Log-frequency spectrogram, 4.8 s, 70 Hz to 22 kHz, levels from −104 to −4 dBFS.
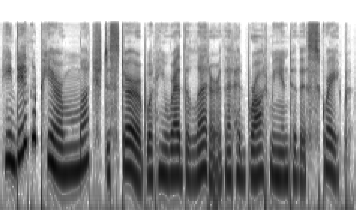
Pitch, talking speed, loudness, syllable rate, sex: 200 Hz, 215 wpm, -17 LUFS, 5.1 syllables/s, female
